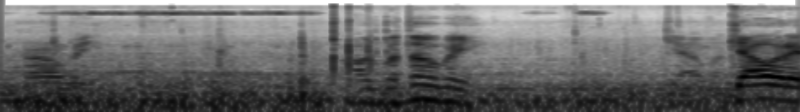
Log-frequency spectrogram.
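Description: Car heard from inside the cabin, its engine and tyres making a steady low rumble on a rough dirt road, with a few light clicks about a second and a half in.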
